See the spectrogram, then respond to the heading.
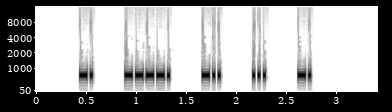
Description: Morse code, heard as a keyed tone, about 42 wpm, spaced as for 21 wpm, 700 Hz. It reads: N9DSN
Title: USA Call Signs - 5 Characters - 4x Character Spacing - 45wpm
